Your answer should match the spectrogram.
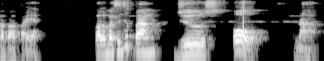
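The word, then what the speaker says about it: を: Kalau bahasa Jepang, jus o. Nah, O-nya pakai hiragana wo, bukan pakai hiragana O. Ya, jadi dibacanya jus O, bukan jus wo.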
